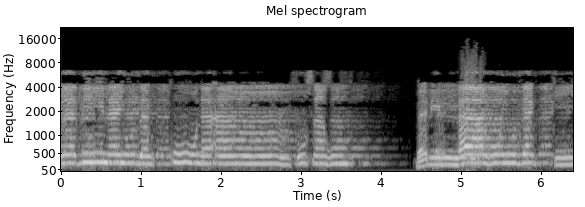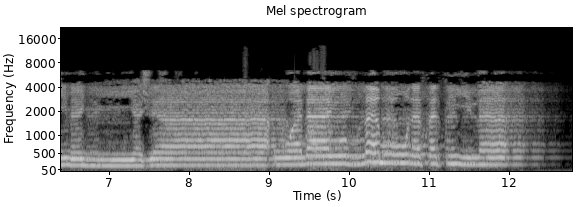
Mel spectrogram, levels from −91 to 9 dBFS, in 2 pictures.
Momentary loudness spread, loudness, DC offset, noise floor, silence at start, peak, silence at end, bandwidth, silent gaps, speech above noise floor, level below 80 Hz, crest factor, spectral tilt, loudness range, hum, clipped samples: 7 LU; -16 LUFS; under 0.1%; -49 dBFS; 0 s; 0 dBFS; 0.35 s; 11.5 kHz; none; 32 dB; -54 dBFS; 16 dB; -5 dB/octave; 3 LU; none; under 0.1%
